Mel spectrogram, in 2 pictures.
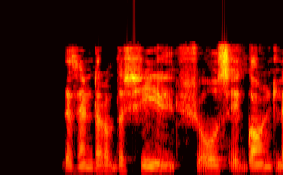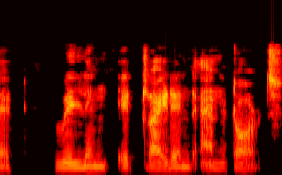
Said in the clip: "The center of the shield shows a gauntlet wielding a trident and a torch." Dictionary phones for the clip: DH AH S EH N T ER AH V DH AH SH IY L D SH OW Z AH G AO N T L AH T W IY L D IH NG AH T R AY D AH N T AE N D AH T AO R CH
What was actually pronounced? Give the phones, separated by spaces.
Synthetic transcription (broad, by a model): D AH S EH N T ER AH V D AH SH IY L D SH OW Z AH G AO N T L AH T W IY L D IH NG AH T R AY D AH N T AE N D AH T AO R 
